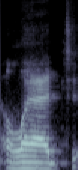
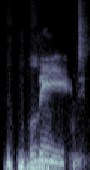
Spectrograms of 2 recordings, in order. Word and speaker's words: Led: The group dropped the A in Led at the suggestion of their manager, Peter Grant. So those unfamiliar with the term would not pronounce it lead.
